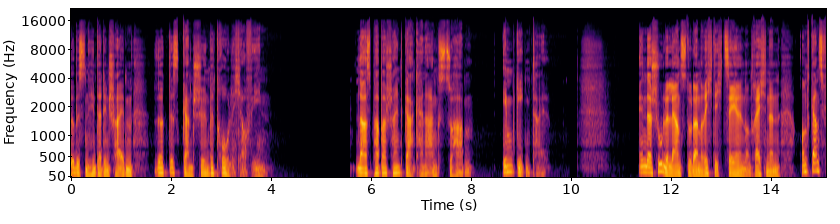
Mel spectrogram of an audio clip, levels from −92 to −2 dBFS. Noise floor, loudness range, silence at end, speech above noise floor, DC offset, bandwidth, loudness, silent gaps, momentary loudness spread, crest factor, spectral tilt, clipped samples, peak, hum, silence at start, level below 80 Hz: -87 dBFS; 9 LU; 0 s; 66 dB; under 0.1%; 17 kHz; -21 LUFS; 4.98-5.57 s, 9.96-10.06 s; 17 LU; 20 dB; -4 dB/octave; under 0.1%; -2 dBFS; none; 0 s; -40 dBFS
